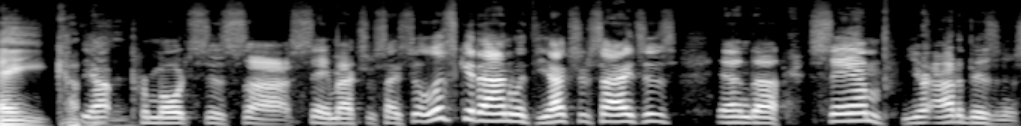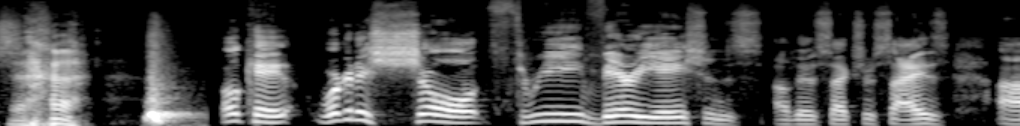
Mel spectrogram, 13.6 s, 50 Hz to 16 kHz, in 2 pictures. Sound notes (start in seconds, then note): 6.8 laughs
